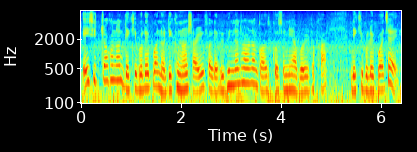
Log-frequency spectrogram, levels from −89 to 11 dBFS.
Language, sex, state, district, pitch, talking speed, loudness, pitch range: Assamese, female, Assam, Sonitpur, 185 Hz, 130 wpm, -13 LUFS, 175-230 Hz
